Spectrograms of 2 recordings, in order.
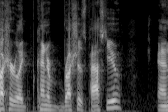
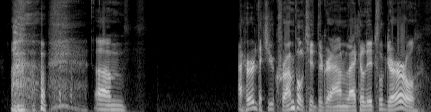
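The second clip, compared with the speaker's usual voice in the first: put-on, vaguely Scottish accent, laid on loosely. The innkeeper behind the bar taunts a patron, in a put-on, vaguely scottish accent. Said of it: "Yeah, she's like behind the bar, / She says, / Arius wants to get the innkeeper's attention, / I want to say Scottish. All right. She says, rumor in this town spreads quickly. No, that wasn't it. No".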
